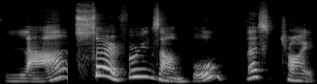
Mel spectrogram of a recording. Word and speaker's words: ㄹ: It's not R, it's not L. You have to pronounce it like L, okay? So la, right?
